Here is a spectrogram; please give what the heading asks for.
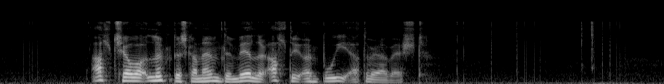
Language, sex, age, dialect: Faroese, male, 15-35, Norðurstreymoy/Eysturoy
